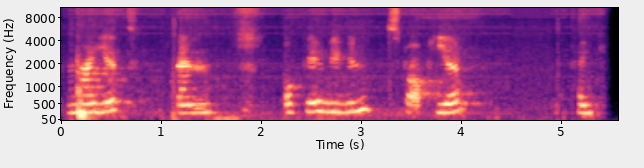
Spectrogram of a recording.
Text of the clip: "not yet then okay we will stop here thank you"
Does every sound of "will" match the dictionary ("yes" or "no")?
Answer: yes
